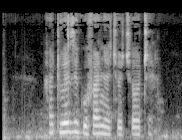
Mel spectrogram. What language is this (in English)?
Swahili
